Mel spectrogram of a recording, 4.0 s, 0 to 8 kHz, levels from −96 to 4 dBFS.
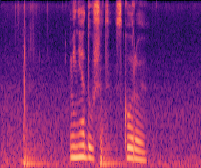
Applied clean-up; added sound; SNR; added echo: none; Bowed string instrument; 11 dB; none.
